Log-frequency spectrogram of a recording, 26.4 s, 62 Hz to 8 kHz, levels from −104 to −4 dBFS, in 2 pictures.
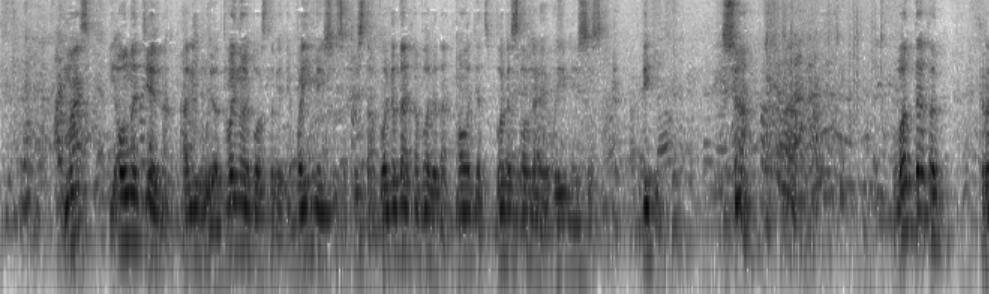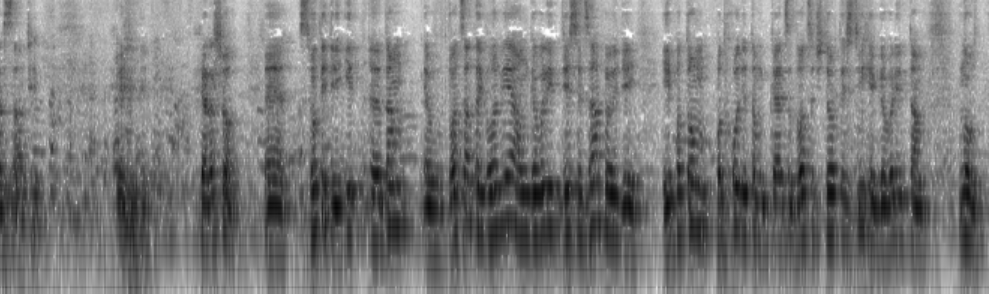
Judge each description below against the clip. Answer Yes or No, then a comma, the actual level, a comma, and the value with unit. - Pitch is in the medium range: Yes, medium, 155 Hz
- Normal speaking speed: No, slow, 100 wpm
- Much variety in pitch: Yes, wide, 5.8 semitones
